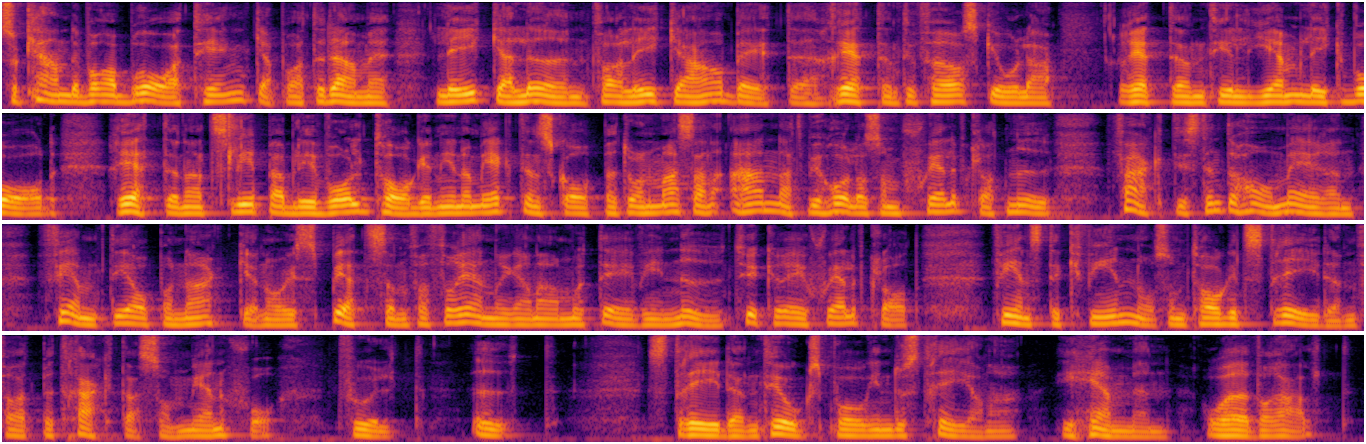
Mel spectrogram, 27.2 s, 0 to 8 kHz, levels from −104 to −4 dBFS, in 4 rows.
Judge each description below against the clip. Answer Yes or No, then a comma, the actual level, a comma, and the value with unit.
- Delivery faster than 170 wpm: Yes, average, 180 wpm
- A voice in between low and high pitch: No, low, 130 Hz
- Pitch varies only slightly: No, average, 3.3 semitones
